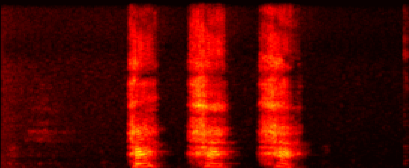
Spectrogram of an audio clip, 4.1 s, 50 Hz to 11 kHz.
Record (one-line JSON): {"exhalation_length": "4.1 s", "exhalation_amplitude": 32766, "exhalation_signal_mean_std_ratio": 0.38, "survey_phase": "beta (2021-08-13 to 2022-03-07)", "age": "65+", "gender": "Female", "wearing_mask": "No", "symptom_none": true, "smoker_status": "Never smoked", "respiratory_condition_asthma": false, "respiratory_condition_other": false, "recruitment_source": "REACT", "submission_delay": "1 day", "covid_test_result": "Negative", "covid_test_method": "RT-qPCR"}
